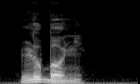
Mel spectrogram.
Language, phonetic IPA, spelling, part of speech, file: Polish, [ˈlubɔ̃ɲ], Luboń, proper noun, Pl-Luboń.ogg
